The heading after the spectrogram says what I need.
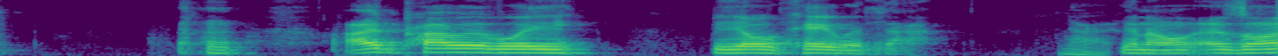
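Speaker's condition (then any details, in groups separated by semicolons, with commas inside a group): Cerebral palsy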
